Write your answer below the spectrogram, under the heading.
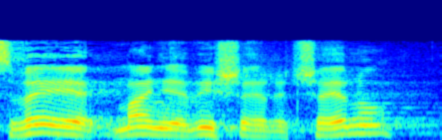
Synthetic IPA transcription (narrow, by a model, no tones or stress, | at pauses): ʋejemaɲeʋiʃeɾet͡ʃeno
